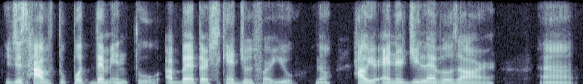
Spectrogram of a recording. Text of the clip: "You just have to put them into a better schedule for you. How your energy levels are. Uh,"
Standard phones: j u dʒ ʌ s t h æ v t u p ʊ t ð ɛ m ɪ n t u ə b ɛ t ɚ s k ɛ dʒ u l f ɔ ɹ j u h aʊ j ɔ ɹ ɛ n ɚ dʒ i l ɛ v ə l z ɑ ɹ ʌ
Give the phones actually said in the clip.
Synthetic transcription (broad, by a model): j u dʒ ʌ s t h æ v t u p ʊ t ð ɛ m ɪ n t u ə b ɛ t ɚ s k ɛ dʒ u l f ɔ ɹ j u h aʊ j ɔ ɹ ɛ n ɚ dʒ i l ɛ v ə l s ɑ ɹ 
